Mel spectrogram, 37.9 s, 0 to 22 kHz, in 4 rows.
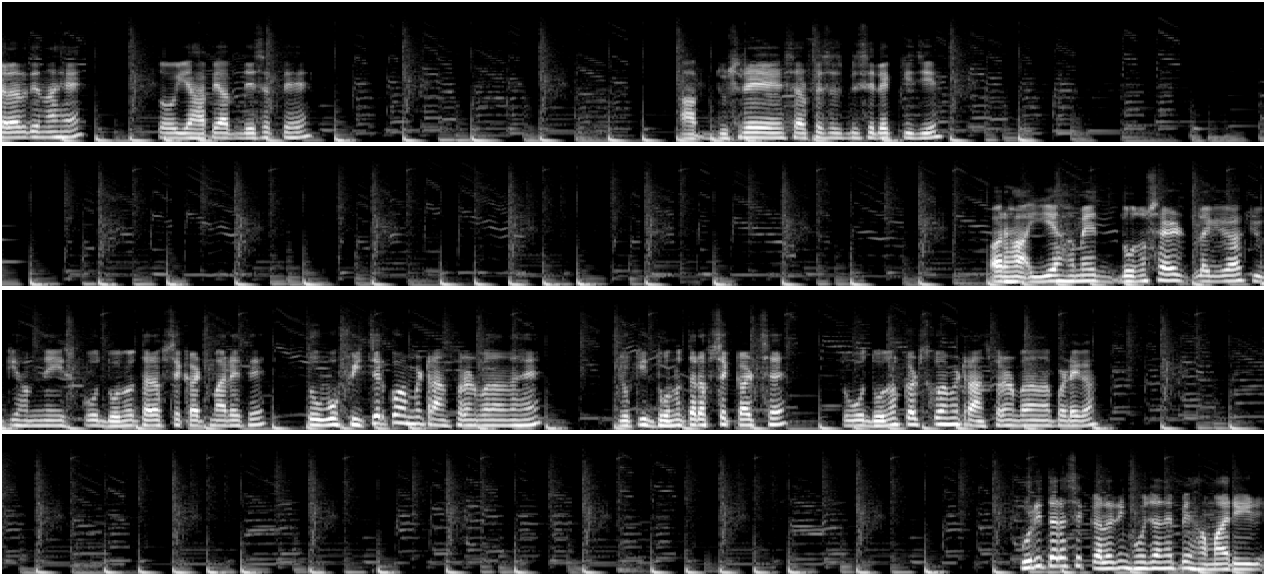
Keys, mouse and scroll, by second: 0.5 double click, 2.3 middle click, 2.5 middle click, 2.6 scroll up 1, 3.0 scroll down 1, 4.2 click, 5.1 scroll up 1, 5.3 scroll down 1, 5.6 click, 5.9 middle click, 6.1 middle click, 6.4 click, 7.2 click, 8.1 middle click, 8.9 middle click, 9.3 scroll down 1, 9.9 middle click, 10.0 middle click, 10.3 scroll up 1, 10.8 middle click, 12.1 middle click, 12.3 scroll down 1, 12.8 middle click, 12.9 middle click, 13.4 double click, 13.6 click, 17.3 middle click, 18.5 middle click, 19.3 middle click, 19.9 click, 20.2 scroll up 1, 20.3 scroll down 1, 21.2 middle click, 21.3 middle click, 21.8 click, 26.9 middle click, 27.2 middle click, 27.5 scroll down 1, 28.1 click, 29.1 scroll up 1, 29.8 middle click, 31.4 middle click, 31.7 middle click, 32.8 middle click, 32.9 scroll down 1, 35.3 scroll up 1.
